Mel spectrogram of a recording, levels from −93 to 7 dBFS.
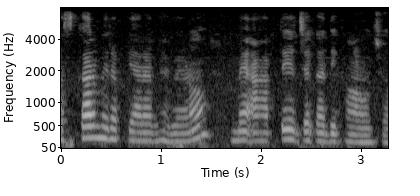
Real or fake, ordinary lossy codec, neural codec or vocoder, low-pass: real; none; none; 7.2 kHz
